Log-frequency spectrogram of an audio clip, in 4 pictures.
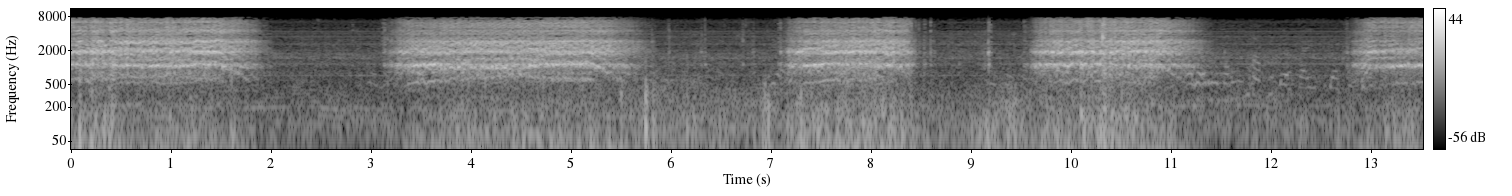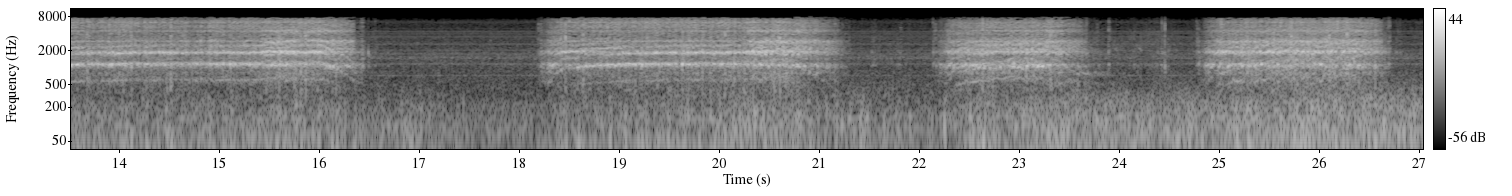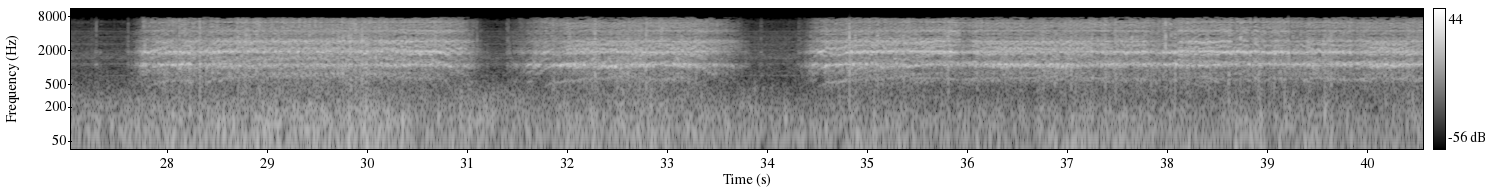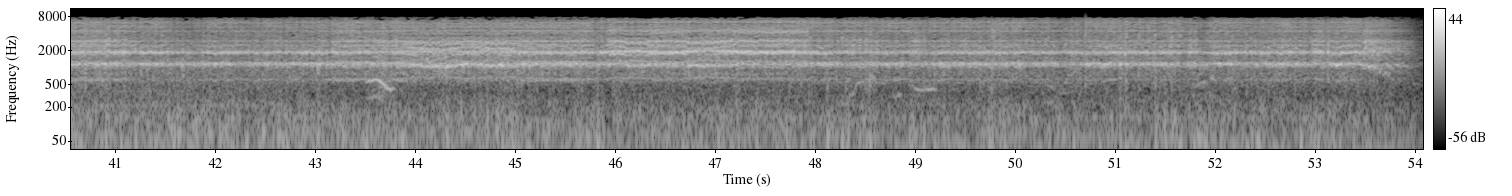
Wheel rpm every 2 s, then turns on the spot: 140, 40, 110, 40, 50, 80, 60, 160, 50, 100, 90, 70, 60, 70, 140, 100, 120, 90, 160, 160, 160, 160, 160, 160, 160, 160, 140.
8-10 16-18 26-28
